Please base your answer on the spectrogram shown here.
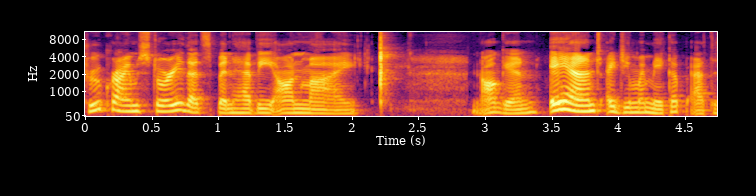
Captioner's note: tongue clicking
